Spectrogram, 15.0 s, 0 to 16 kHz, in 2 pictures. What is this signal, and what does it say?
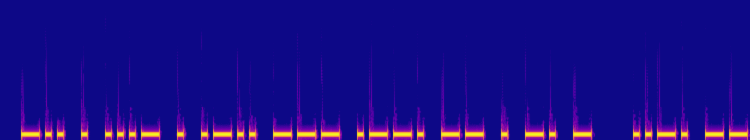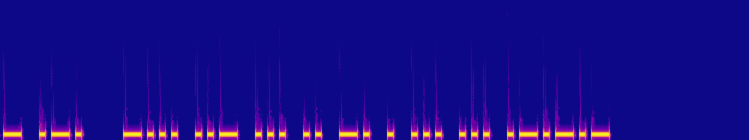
Morse code, heard as a keyed tone, about 21 wpm, 700 Hz. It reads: DEVELOPMENT FOR BUSINESS.
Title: Sentences from Top 1000 Words - Review Part 4 - 20wpm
